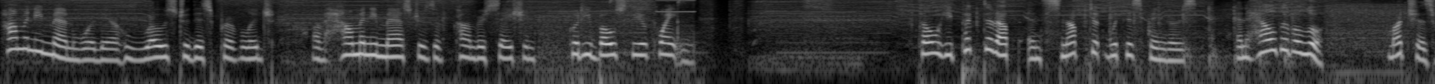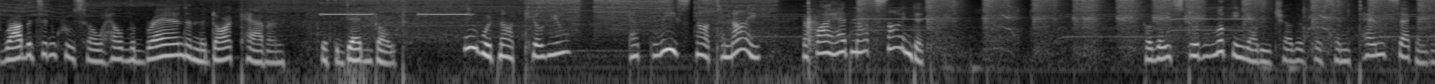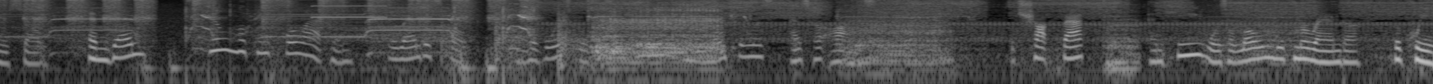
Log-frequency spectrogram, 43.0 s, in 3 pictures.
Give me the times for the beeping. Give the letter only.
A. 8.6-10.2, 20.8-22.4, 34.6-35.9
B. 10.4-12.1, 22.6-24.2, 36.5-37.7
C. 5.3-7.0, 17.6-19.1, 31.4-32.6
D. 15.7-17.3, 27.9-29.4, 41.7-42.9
C.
